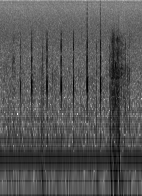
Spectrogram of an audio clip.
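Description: Metal dental instrument handle tapping on teeth in a percussion test for tenderness: a run of light, quick clicks about five a second over a steady low hum, with a brief breathy sound near the end.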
